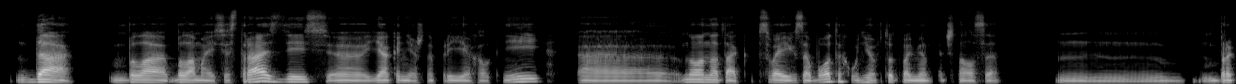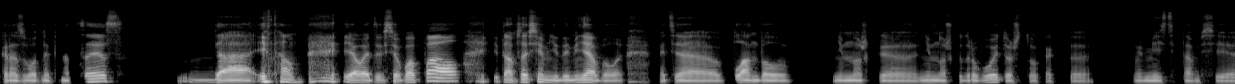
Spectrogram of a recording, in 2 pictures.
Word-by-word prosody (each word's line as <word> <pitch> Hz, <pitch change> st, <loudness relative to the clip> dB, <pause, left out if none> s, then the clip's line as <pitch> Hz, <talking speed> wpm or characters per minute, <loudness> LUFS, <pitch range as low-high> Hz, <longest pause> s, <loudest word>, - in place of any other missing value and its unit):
Да, 105 Hz, -3 st, +4 dB, 0.3 s
была 100 Hz, 0 st, +1 dB
была 105 Hz, -1 st, +1 dB
моя 90 Hz, -2 st, -2 dB
сестра 115 Hz, +11 st, +3 dB
здесь. 115 Hz, -1 st, -3 dB
Э, 95 Hz, 0 st, -1 dB
я, 95 Hz, +1 st, 0 dB
конечно, 90 Hz, -2 st, -5 dB
приехал 90 Hz, -2 st, -5 dB
к -, -, -34 dB
ней, 135 Hz, +7 st, -2 dB, 0.3 s
а, 90 Hz, -1 st, -3 dB
но 115 Hz, 0 st, +1 dB
она 110 Hz, -2 st, +1 dB
так, 90 Hz, -3 st, -3 dB
в -, -, -19 dB
своих 95 Hz, -3 st, 0 dB
заботах. 105 Hz, +7 st, -1 dB
У 95 Hz, -, -7 dB
неё 100 Hz, +1 st, -3 dB
в -, -, -26 dB
тот 105 Hz, -2 st, -5 dB
момент 95 Hz, -2 st, -1 dB
начинался, 90 Hz, -1 st, -6 dB, 0.5 s
м, 80 Hz, 0 st, -7 dB
бракоразводный 90 Hz, +2 st, -1 dB
процесс. 135 Hz, +9 st, 0 dB, 0.5 s
Да, 95 Hz, -1 st, +4 dB
и 130 Hz, -, +6 dB
там 120 Hz, -5 st, 0 dB, 0.4 s
я 105 Hz, -4 st, +6 dB
в -, -, +5 dB
это 100 Hz, 0 st, +3 dB
всё 95 Hz, +1 st, +1 dB
попал, 150 Hz, -, +6 dB, 0.3 s
и -, -, -7 dB
там 105 Hz, -2 st, +2 dB
совсем 110 Hz, 0 st, +3 dB
не 95 Hz, -1 st, +2 dB
до 95 Hz, -, +2 dB
меня 100 Hz, +1 st, +5 dB
было. 90 Hz, 0 st, -3 dB, 0.3 s
Хотя 85 Hz, -2 st, 0 dB
план 95 Hz, -2 st, +4 dB
был 90 Hz, -1 st, +1 dB, 0.4 s
немножко 90 Hz, -2 st, -2 dB
немножко 95 Hz, -1 st, -3 dB
другой, 95 Hz, +4 st, 0 dB
то 90 Hz, -, -4 dB
что 85 Hz, -2 st, -11 dB
как-то 80 Hz, -1 st, -11 dB, 0.4 s
мы 85 Hz, -, -7 dB
вместе 90 Hz, -1 st, -4 dB
там -, -, -7 dB
все, -, -, -11 dB
95 Hz, 135 wpm, -24 LUFS, 90-105 Hz, 0.5 s, и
